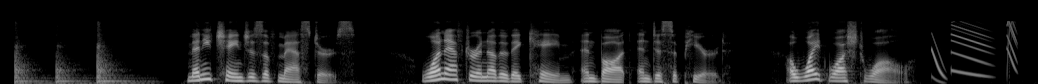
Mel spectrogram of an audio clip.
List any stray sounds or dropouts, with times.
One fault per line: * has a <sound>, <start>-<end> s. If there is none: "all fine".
* has a thud, 0.1-1.7 s
* has a chirp, 9.3-10.2 s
